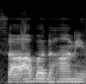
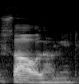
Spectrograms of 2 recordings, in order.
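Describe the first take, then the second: First: The second syllable starts with a b sound. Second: The second syllable starts with a v sound. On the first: The speaker calls it wrong. "बा ना लिखें, सावधानी नहीं" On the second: The speaker calls it right. "सावधानी में वा लिखें"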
